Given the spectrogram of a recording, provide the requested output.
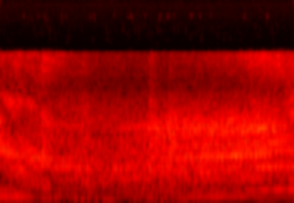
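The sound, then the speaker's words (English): Dakota Dickerson's prototype race car accelerates past as its engine roars and whines at high revs, loud, holding a steady, buzzing pitch for a few seconds with no voices over it. “Now Dickerson by, and now he'll have to work past another lap car.”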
